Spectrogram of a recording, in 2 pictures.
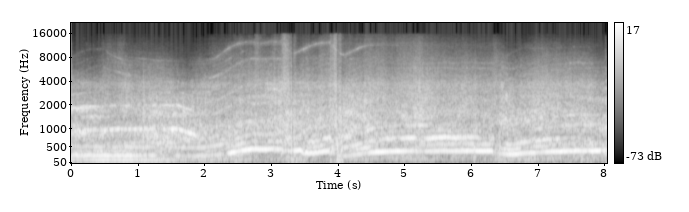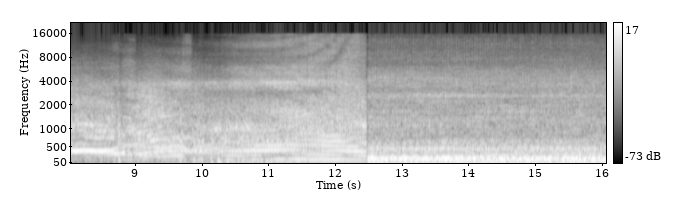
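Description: Drift car engine revving up and down again and again through a drift run, with tyre squeal. About twelve seconds in it cuts abruptly to a steady low engine drone.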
